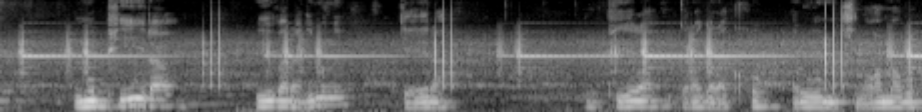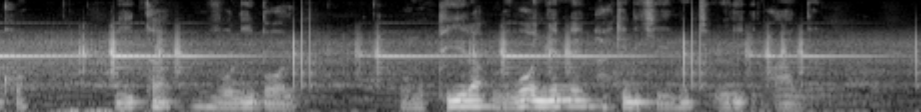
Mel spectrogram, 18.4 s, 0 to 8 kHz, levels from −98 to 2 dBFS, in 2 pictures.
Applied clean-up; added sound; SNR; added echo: none; Bicycle bell; 0 dB; none.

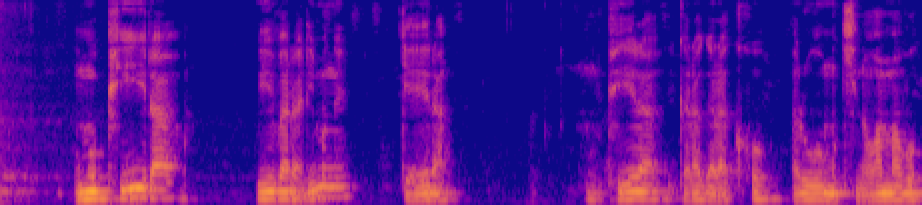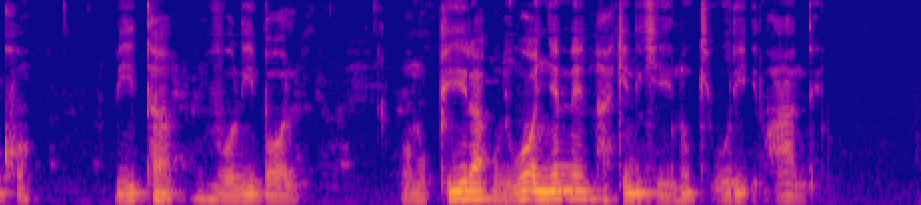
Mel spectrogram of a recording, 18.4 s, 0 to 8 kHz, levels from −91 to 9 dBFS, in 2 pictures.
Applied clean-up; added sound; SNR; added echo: none; none; none; none.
